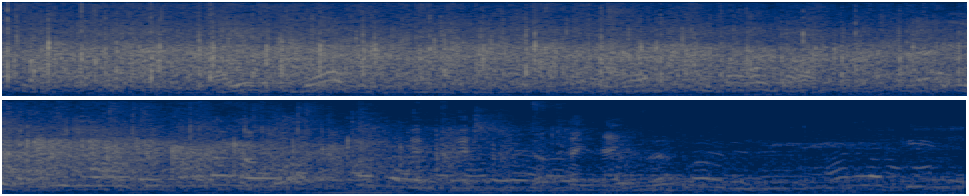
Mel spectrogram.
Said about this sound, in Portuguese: Eu queria pedir uma salva de palmas aos pais que trouxeram crianças ali. Pedir um aplauso aí.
